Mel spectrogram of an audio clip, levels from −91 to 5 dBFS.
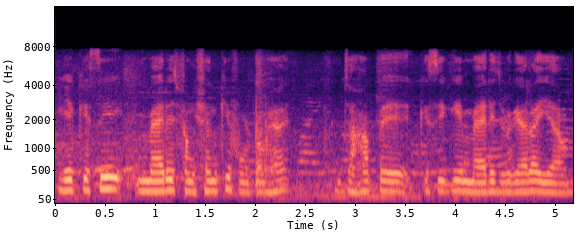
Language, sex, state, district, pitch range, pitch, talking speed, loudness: Hindi, male, Punjab, Kapurthala, 140-155 Hz, 150 Hz, 160 wpm, -16 LUFS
